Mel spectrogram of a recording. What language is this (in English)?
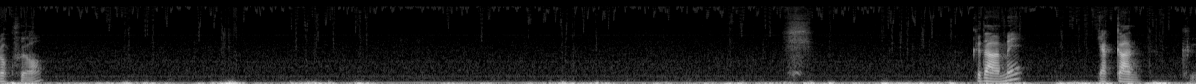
Korean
